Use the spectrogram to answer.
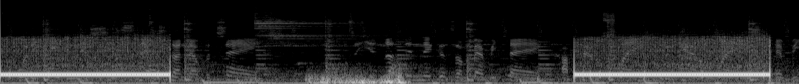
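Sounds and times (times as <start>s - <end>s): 
outgoing phone call ringback tone: 0.0s - 1.7s, 5.8s - 7.7s.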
